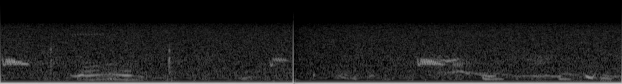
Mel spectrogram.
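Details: Nkuhuma lions at night, 02:50 a.m., six talkative cubs with three adult females contact calling; a few brief whining, wavering calls stand out above constant background hiss.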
